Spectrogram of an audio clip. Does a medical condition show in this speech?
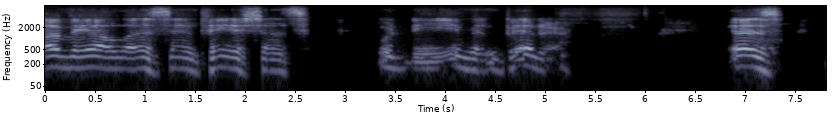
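Yes: ALS, slow progressing; affected, listeners may need repeats.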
